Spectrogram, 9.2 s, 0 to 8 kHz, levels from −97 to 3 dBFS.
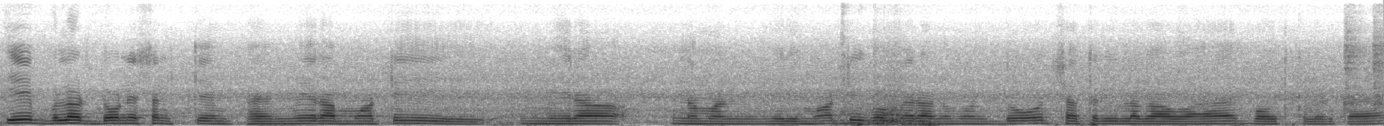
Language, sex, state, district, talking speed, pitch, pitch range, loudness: Hindi, male, Bihar, Katihar, 150 wpm, 165 Hz, 155-175 Hz, -20 LUFS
